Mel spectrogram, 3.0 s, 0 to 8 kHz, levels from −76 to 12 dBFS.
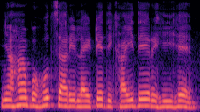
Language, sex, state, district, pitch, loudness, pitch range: Hindi, male, Jharkhand, Ranchi, 160 Hz, -14 LUFS, 150-175 Hz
